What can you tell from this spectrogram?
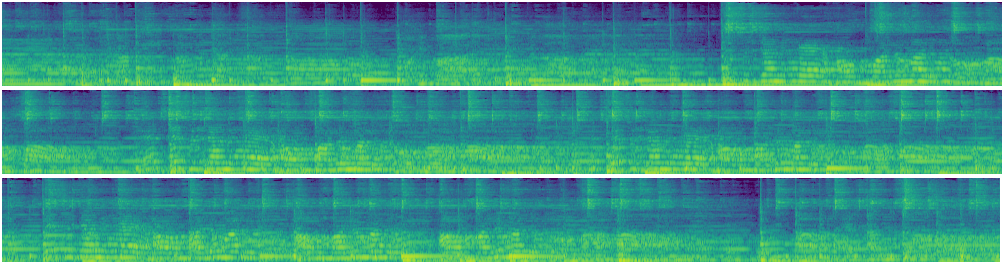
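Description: Sikh kirtan music: Bawa harmoniums playing the melody over tabla accompaniment. A bright, rattling high layer joins about seven seconds in and drops out shortly before the end.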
